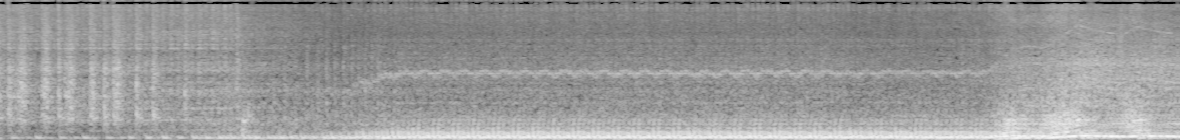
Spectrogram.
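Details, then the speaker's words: MG ZR petrol engine with a long-standing starting problem (sensors changed, timing checked OK, no ECU light or codes) cranks laboriously for about two seconds before catching, then holds a lumpy, unsettled idle; hard starting and rough running, cause unknown. "as you can see it's a nightmare to start it doesn't run very nice so something's untoward"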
